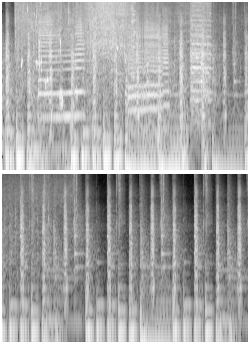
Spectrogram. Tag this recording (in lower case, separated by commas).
liquid, music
